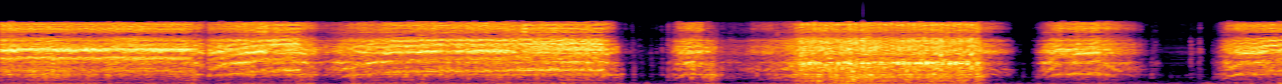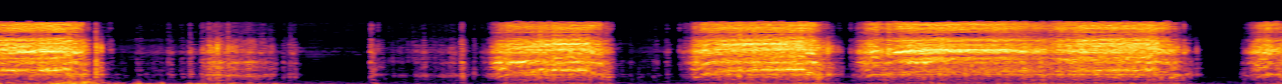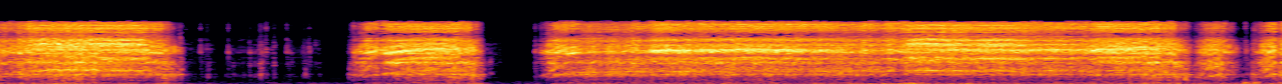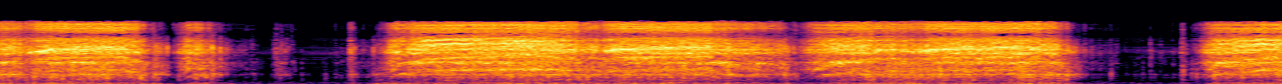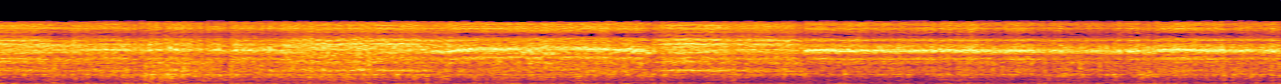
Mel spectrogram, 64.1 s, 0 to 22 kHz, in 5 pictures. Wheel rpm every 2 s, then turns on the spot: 150, 100, 150, 50, 100, 50, 80, 10, 20, 70, 100, 150, 80, 100, 40, 80, 160, 160, 120, 100, 10, 110, 130, 100, 90, 90, 160, 160, 160, 160, 160, 160.
6-10 14-16 18-20 40-42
